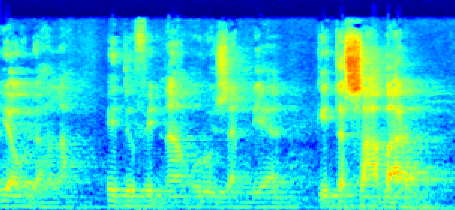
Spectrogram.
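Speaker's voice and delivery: low, softened giving-in voice; mock resignation. Preacher mimics people who let slander pass, mildly resigned. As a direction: imitate someone letting it go.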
